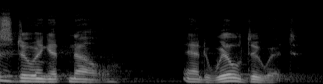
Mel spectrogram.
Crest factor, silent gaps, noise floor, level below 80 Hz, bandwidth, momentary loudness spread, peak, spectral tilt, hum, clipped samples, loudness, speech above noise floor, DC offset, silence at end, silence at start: 18 dB; none; -66 dBFS; -76 dBFS; 15.5 kHz; 17 LU; -16 dBFS; -5 dB/octave; none; under 0.1%; -33 LUFS; 33 dB; under 0.1%; 0.25 s; 0 s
